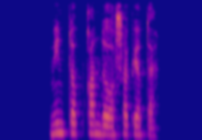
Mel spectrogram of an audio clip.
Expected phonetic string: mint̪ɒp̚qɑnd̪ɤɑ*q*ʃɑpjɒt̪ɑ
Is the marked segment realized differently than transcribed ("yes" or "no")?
yes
